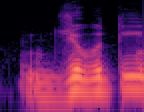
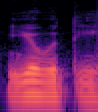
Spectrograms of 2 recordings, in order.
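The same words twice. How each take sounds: First: युवती said as jubti. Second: Said in the usual way. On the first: Shown as a demonstration. Teacher shows the error, युवती with j. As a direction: start युवती on a j. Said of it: "नहीं होती". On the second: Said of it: "होती है".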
